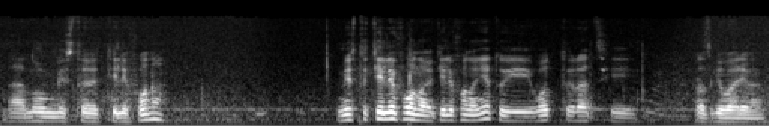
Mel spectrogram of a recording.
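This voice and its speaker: A man from Russia explaining his village home in a halting, casual way, with many fillers and repeated phrases, outdoors in the snow. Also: medium pitch, a little mellow, slight background noise. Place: outdoors in a snowy village and in a cellar.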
